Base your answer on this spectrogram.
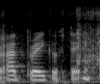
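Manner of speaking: usual speaking voice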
